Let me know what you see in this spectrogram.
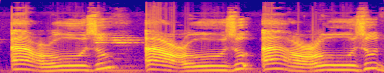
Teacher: اعوذ اس میں دو قسم کے ساؤنڈ ہیں، پہلا نرم اور دوسرا سخت حلق سے۔ اعوذ اعوذ اعوذ دونوں کی الگ الگ ساؤنڈ ہیں، اس لیے آپ نے اس کو ادا کرتے ہوئے دھیان رکھنا ہے۔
